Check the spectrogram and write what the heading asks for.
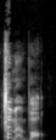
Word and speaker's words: Clément Beaune: Clément Beaune.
